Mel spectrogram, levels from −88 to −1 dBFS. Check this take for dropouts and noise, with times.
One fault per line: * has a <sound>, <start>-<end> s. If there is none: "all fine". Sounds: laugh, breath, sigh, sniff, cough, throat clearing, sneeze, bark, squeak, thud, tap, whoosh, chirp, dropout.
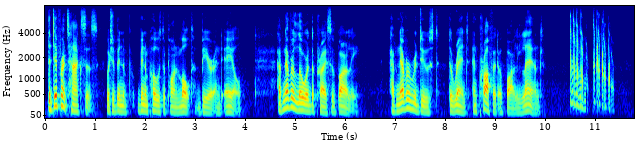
* has a chirp, 10.5-11.4 s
